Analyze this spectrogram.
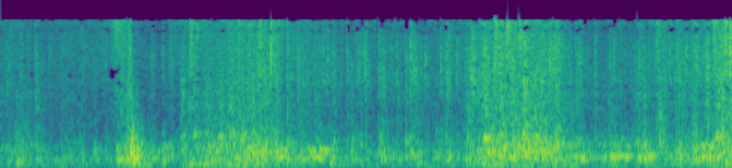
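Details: Racing pigeons cooing softly in low, throaty murmurs, with a sharp knock near the start and steady rustling and clatter in the background.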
